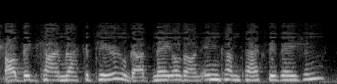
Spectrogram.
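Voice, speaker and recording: An actress playing a tired, sharp-tongued young nurse who bristles at the doctor in an old radio drama. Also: female voice, mid-range voice, fairly even intonation, slight background noise, lightly acted. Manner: crisp and quick to bristle. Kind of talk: 1950s radio drama acting. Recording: muffled old radio recording.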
